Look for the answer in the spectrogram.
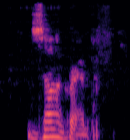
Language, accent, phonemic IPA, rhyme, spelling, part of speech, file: English, Southern England, /ˈzɑːɡɹɛb/, -ɑːɡɹɛb, Zagreb, proper noun, LL-Q1860 (eng)-Zagreb.wav
- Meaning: 1. The capital and largest city of Croatia 2. The capital and largest city of Croatia.: The Croatian government 3. A county of Croatia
